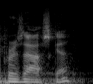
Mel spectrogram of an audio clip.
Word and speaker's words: Procházka: yuri good god airy prashaska uh thank you for the correct pronunciation persons whose name is in cyrillic so i cannot say it but thank you so much yuri przaska good to know 47 significant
